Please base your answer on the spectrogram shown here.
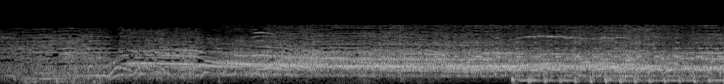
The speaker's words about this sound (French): Chant, cornes de brume et même fumigène comme tout, dans tous les plus grands stades de foot. On se croirait sur un terrain de Ligue 1. Et alors quand il y a but pour l'équipe qu'ils ont décidé de supporter, ça devient juste de la folie.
